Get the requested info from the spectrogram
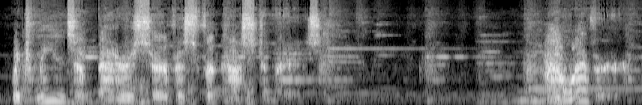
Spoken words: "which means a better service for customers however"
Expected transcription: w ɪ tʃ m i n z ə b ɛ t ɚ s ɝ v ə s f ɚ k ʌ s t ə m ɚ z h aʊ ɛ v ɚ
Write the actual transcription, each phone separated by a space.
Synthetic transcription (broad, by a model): w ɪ tʃ m i n z ə b ɛ t ɚ s ɝ v ə s f ɚ k ʌ s t ə m ɚ z h aʊ ɛ v ɚ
